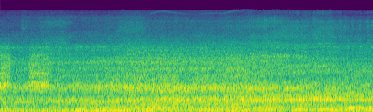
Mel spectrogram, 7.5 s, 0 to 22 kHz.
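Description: Caterpillar 980K wheel loader's C13 six-cylinder diesel engine running as the machine moves. A beeping alarm stops about a second in.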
